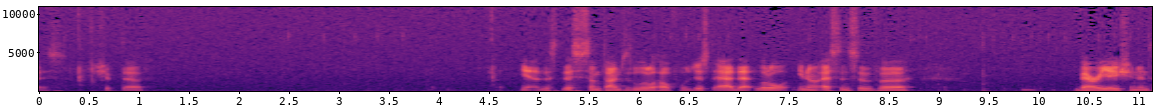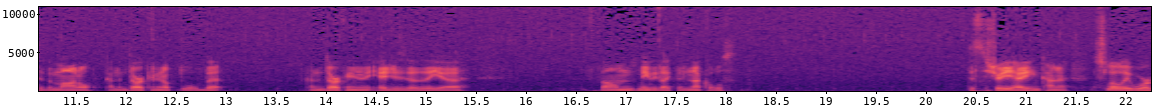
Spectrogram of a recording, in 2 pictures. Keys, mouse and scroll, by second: 0.6 shift+f, 6.9-9.3 drag, 9.3-11.6 middle drag, 11.6 click, 11.8 middle drag, 12.0 click, 15.2-16.9 drag, 18.6-21.0 drag, 21.9 click, 22.1 drag.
